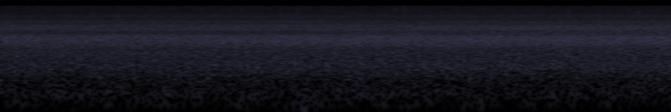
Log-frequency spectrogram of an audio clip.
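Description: Steady rain falling, a dense, even hiss that continues unchanged throughout, moderately loud, with no voices.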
